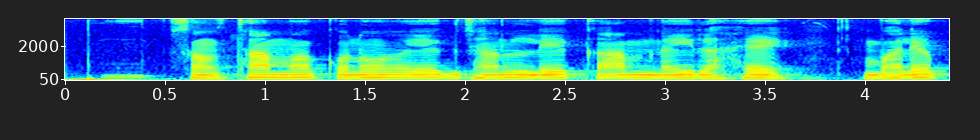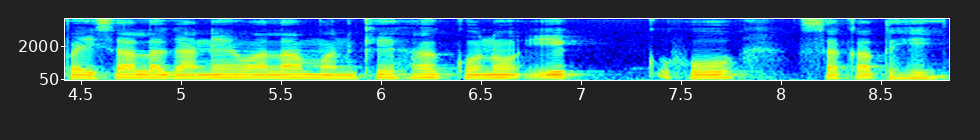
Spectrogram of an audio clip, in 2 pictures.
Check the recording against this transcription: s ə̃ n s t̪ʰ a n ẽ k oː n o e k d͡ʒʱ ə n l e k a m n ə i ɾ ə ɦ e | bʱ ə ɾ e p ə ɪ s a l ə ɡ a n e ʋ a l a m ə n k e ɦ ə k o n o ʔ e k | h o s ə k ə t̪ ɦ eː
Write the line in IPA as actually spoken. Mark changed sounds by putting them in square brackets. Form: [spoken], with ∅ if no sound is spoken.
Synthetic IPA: s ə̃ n s t̪ʰ a [m] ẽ k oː n o e k d͡ʒʱ ə n l e k a m n ə i ɾ ə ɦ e | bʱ ə [l] e p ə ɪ s a l ə ɡ a n e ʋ a l a m ə n [kʰ] e ɦ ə k o n o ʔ e k | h o s ə k ə t̪ ɦ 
